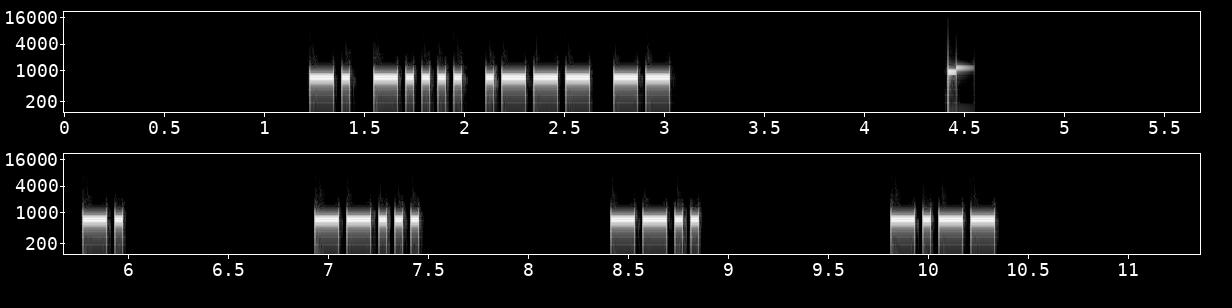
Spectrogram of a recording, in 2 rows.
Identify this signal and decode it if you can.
Morse code, heard as a keyed tone, about 30 wpm, spaced as for 13 wpm, 700 Hz. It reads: N6JM N7ZY
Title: USA Call Signs - 4 Characters - 8x Character Spacing - 30wpm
